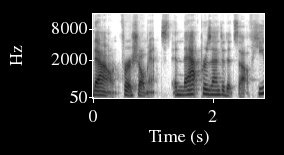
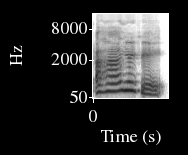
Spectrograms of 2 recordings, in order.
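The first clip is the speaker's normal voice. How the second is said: slow, higher, mock-sweet uh-huh; fake enthusiasm; 8 semitones higher, slower than usual. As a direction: humour him with a hollow compliment. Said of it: "she's just like".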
